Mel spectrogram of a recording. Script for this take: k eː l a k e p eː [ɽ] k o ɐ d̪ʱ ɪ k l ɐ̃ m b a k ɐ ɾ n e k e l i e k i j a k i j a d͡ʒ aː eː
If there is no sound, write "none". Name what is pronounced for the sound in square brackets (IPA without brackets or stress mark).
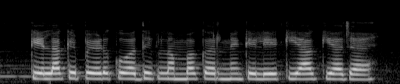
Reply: ɽ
